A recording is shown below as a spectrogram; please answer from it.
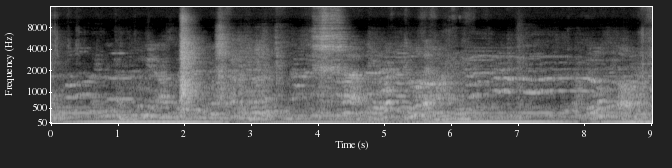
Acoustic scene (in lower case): crowded indoor space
